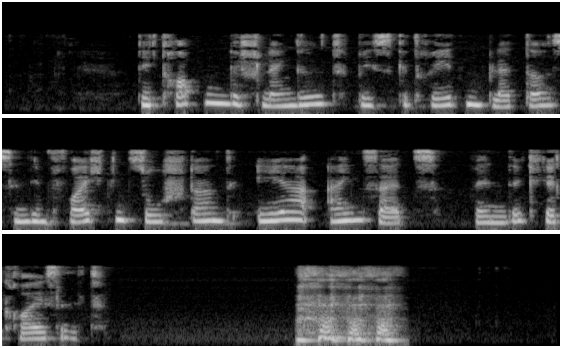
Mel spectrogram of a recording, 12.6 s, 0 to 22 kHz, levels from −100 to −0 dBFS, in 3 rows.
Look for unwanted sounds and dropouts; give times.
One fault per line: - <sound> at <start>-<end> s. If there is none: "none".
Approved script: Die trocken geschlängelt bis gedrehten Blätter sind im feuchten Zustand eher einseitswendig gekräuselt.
- laugh at 10.6-11.4 s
